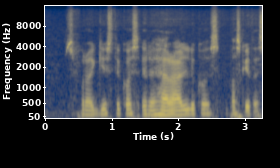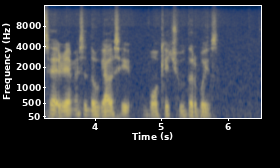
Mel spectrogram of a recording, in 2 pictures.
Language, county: Lithuanian, Vilnius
